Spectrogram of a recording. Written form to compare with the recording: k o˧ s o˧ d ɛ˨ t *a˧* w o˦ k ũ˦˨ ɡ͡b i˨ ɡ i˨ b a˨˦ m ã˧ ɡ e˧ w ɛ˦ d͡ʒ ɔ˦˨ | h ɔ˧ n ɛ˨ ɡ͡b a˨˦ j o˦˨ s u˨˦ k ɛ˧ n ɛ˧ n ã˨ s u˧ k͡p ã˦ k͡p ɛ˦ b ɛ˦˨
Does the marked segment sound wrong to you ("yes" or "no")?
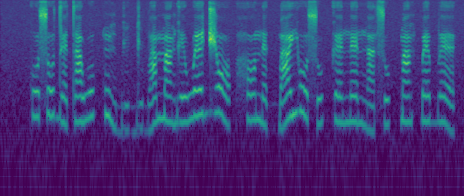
no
